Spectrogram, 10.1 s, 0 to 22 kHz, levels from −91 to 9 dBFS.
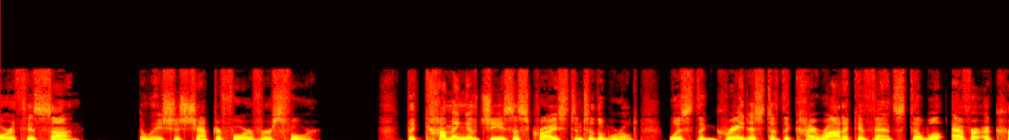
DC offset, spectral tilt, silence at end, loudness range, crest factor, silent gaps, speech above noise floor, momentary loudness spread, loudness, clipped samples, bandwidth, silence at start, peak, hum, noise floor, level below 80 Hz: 0.1%; -5.5 dB/octave; 0 s; 4 LU; 16 dB; none; 71 dB; 6 LU; -18 LUFS; under 0.1%; 11.5 kHz; 0 s; -2 dBFS; none; -89 dBFS; -42 dBFS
